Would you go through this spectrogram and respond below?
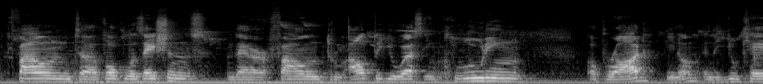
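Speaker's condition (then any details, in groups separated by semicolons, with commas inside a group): No condition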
